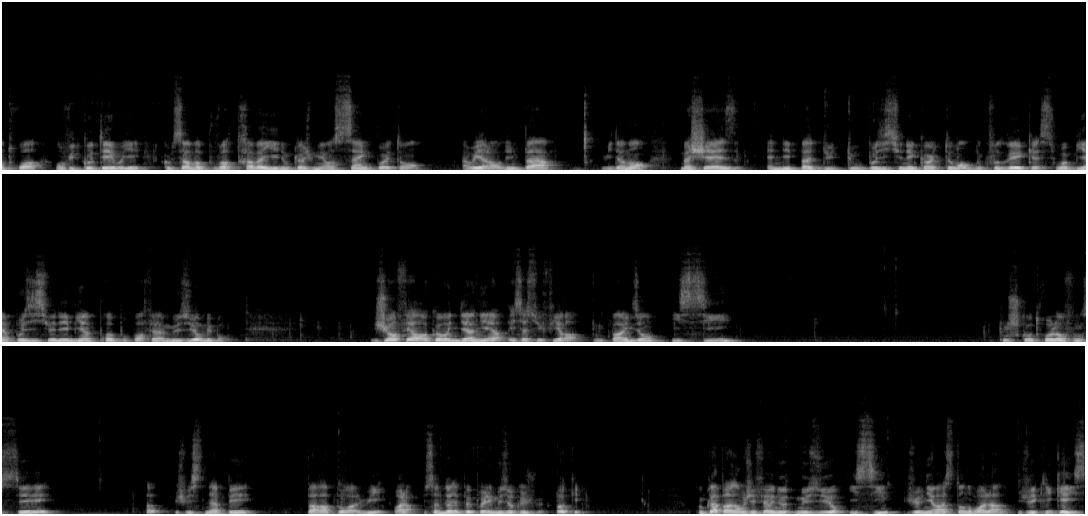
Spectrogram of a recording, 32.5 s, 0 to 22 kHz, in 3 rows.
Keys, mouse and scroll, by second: 0.9-1.9 scroll down 6, 1.9-2.3 scroll up 2, 3.2 KP_5, 5.2 KP_5, 6.6-7.8 middle drag, 7.8-8.3 scroll down 2, 8.3-11.4 middle drag, 14.2-16.0 shift+middle drag, 16.0-16.5 scroll up 4, 16.5-17.1 shift+middle drag, 17.1-17.6 scroll up 3, 17.6-19.7 middle drag, 19.7-25.5 drag, 25.5-26.4 middle drag, 26.4-26.9 scroll down 4, 26.9-27.7 middle drag, 27.7 Delete, 29.6 click, 31.9-32.5 drag.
